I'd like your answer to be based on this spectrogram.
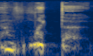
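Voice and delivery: soft unvoiced whisper; God quietly approving Moses, whispered; whispered approval. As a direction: breathe it as a pleased secret.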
